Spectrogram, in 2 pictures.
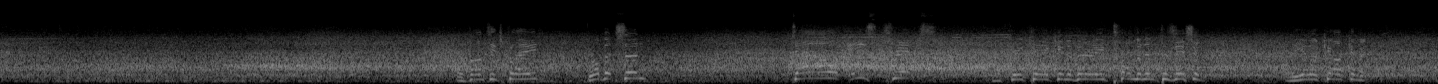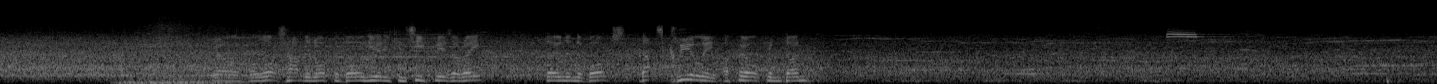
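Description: A large stadium crowd roars and chants loudly.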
